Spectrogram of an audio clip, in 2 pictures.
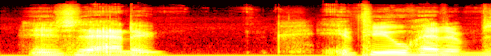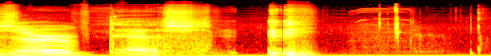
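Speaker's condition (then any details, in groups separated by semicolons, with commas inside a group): ALS; abnormally slow voice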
